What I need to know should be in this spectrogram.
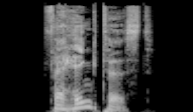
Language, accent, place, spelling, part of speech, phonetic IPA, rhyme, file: German, Germany, Berlin, verhängtest, verb, [fɛɐ̯ˈhɛŋtəst], -ɛŋtəst, De-verhängtest.ogg
- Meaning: inflection of verhängen: 1. second-person singular preterite 2. second-person singular subjunctive II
